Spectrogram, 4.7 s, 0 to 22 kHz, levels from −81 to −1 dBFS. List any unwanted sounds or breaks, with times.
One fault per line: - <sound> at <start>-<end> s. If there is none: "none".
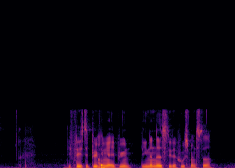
none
